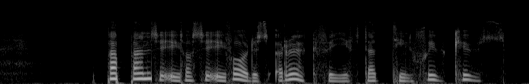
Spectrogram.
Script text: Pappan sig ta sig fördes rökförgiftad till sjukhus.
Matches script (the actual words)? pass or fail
pass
